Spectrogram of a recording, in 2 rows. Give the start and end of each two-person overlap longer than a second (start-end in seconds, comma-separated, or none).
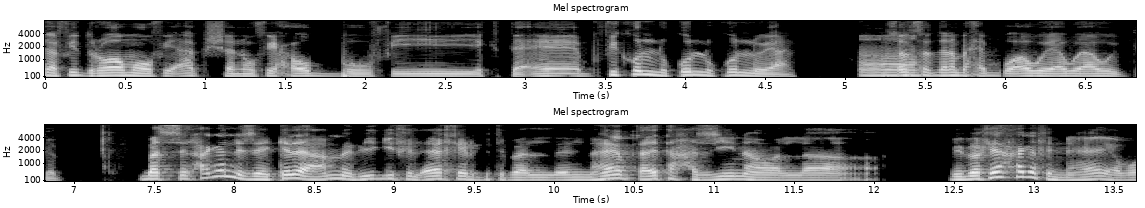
none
